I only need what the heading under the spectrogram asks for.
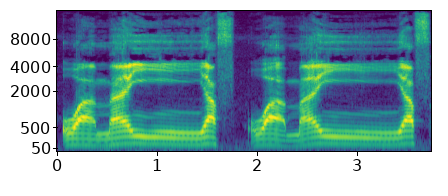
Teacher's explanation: Bunyi nun sukunnya ini dimasukkan melebur ke huruf ya. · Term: idgham bighunah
